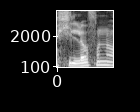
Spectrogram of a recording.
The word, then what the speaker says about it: xilófono: tenemos varias palabras jamón esto se pronuncia xilófono ok xilófono xilófono me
